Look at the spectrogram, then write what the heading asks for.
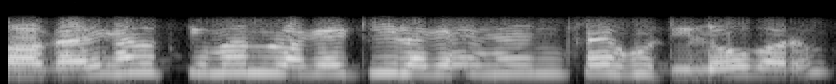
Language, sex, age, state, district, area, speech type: Assamese, female, 45-60, Assam, Darrang, rural, conversation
